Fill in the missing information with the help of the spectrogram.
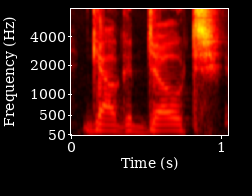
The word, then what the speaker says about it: Gal Gadot: But of course, if she isn't this amazing character, and Gal Gadot, as Agent Starling tells me I have to pronounce it, if she weren't so perfect for the part, the movie wouldn't work.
